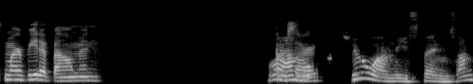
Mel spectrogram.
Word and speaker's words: Balman: miss Bowman good morning good morning it's marvita Balman two on these things I'm just gonna call plth Independent um that's probably a lot easier um you pronounce it Balman Balman yes sir I'll make that change Mr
